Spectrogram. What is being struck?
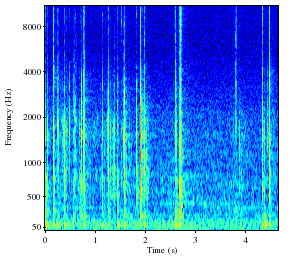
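Plastic mechanical keyboard.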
